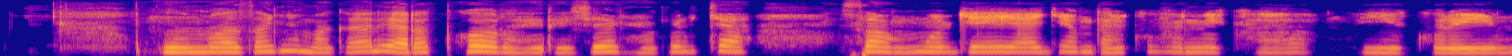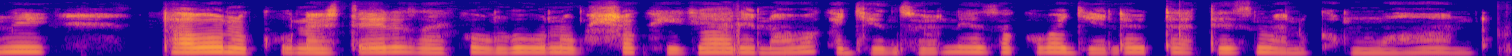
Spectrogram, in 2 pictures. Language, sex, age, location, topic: Kinyarwanda, male, 18-24, Burera, government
